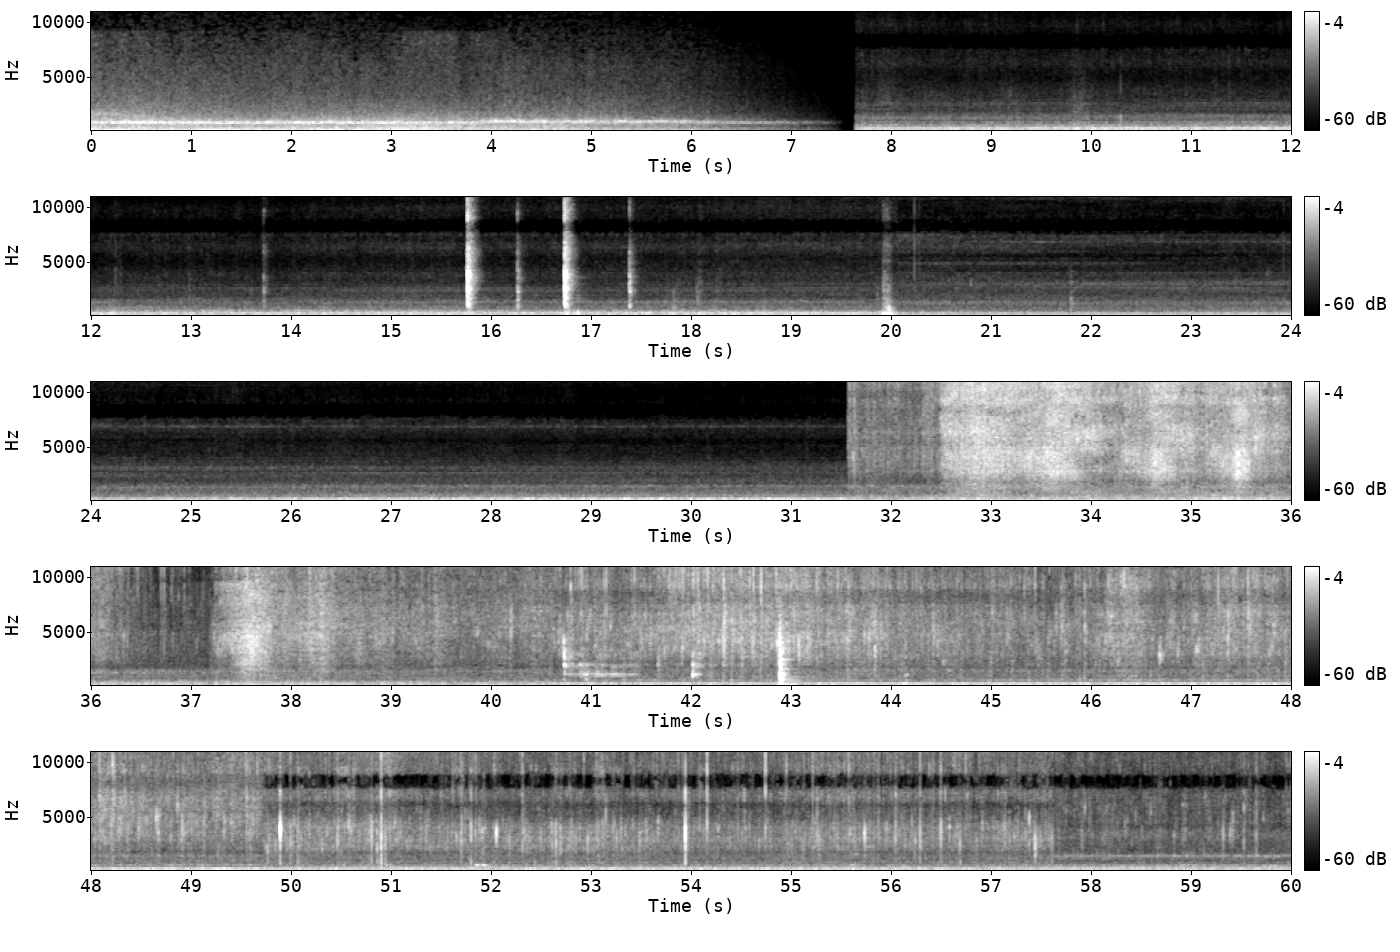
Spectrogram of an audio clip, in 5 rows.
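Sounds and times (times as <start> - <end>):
food sizzling in a pan: 31.6 - 60.0.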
